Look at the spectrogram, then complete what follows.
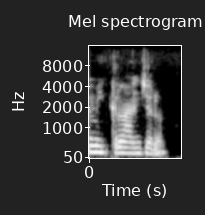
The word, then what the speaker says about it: Michelangelo: Se dice Michelangelo, con la CH, pero se pronuncia Michelangelo. Junto.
